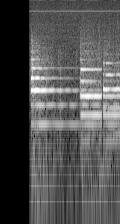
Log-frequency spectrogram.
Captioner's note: doorbell Rings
